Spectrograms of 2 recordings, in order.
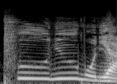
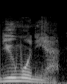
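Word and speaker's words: pneumonia: 폐렴은 왜 중요하냐면 스펠링이 이렇게 시작되는데이 피가 묵음이에요. 자, 그래서 요렇게 쓰고요. 읽어 보도록 합니다. 어떻게 읽으면 돼요? 자, 푸뉴모니아 아닙니다. 그냥 뉴모니아. 류머니아로 읽 읽으시면 되겠어요.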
